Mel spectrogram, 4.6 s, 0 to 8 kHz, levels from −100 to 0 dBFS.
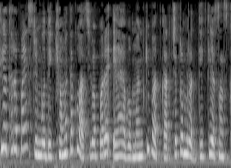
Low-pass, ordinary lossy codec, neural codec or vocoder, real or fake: none; none; none; real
